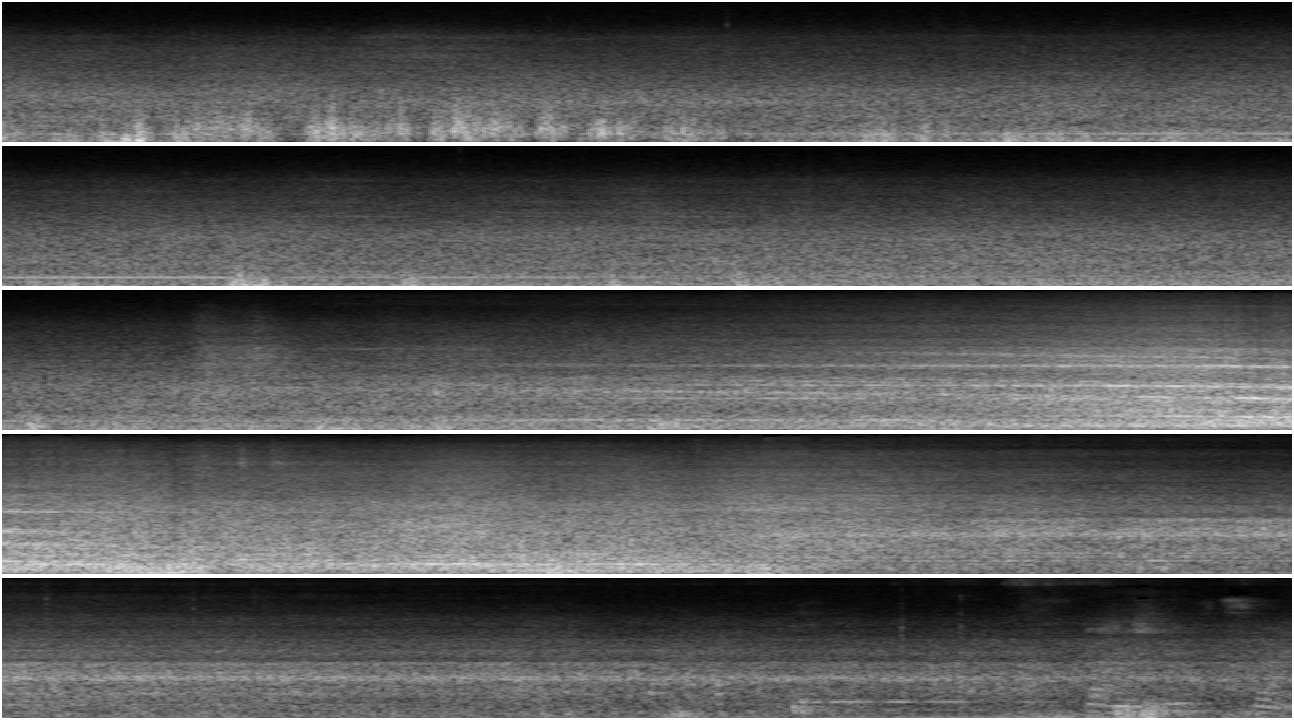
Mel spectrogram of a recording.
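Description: Train wheels clicking over rail joints in the first few seconds, then an S-Bahn electric train running in. It is loudest about two-thirds through, with several whining tones sliding down in pitch as it slows, and then it fades.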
